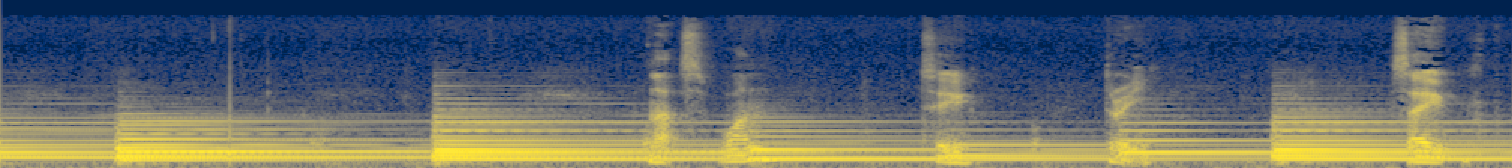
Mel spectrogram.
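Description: Yamaha digital piano playing sustained right-hand chords. A new chord is struck a little under a second in, again about three seconds in and again near the end, each held and slowly fading.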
